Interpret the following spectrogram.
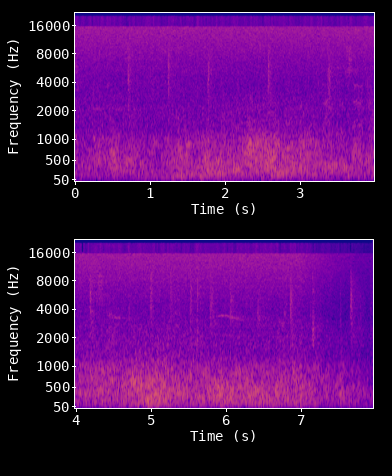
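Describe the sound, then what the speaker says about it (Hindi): Bombs explode during a night air strike on Gaza, heard as a loud, continuous deep rumble that swells and rolls without a break, with faint crackles on top. "रात के वक्त हुए इस हमले में वहां का आसमान बमों और आग के शोलों से धड़कने लगा।"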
